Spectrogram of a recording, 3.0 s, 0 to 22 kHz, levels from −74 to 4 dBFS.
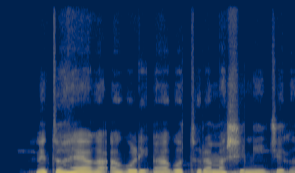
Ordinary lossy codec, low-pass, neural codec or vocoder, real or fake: none; none; codec, 44.1 kHz, 7.8 kbps, DAC; fake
